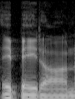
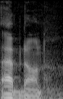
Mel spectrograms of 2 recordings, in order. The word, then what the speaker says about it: Abaddon: Abaddon is is and I know it's Abaddon now and not a paid on or or any of the other weird pronunciations abadan yeah it's Abaddon yeah yeah well I know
